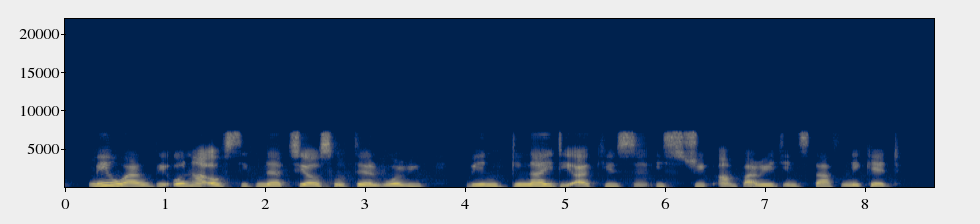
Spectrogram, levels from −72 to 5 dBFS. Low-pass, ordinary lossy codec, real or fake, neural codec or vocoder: 7.2 kHz; none; fake; codec, 16 kHz, about 1 kbps, DyCAST, with the encoder's durations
